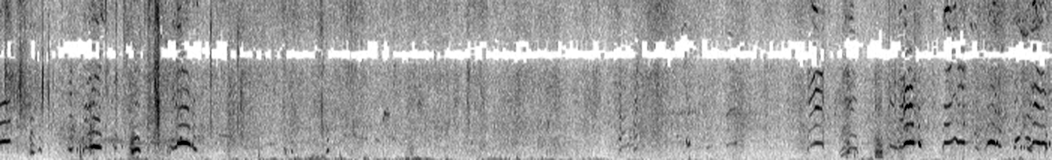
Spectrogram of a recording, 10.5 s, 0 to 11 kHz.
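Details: Dachshund puppies recorded 14 March 2021: scattered short high squeaks and whines, sparse at first then clustering near the end, over a background of soft rustling and shuffling.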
